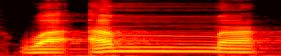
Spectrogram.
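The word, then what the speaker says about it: وَأَمَّا: তো ওয়াম্মা নাই, তো ওয়াওর পরে হামজা আছে, ওয়া আম্মা, এরপরে ফা ফাম ফাম্মুহু যদি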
